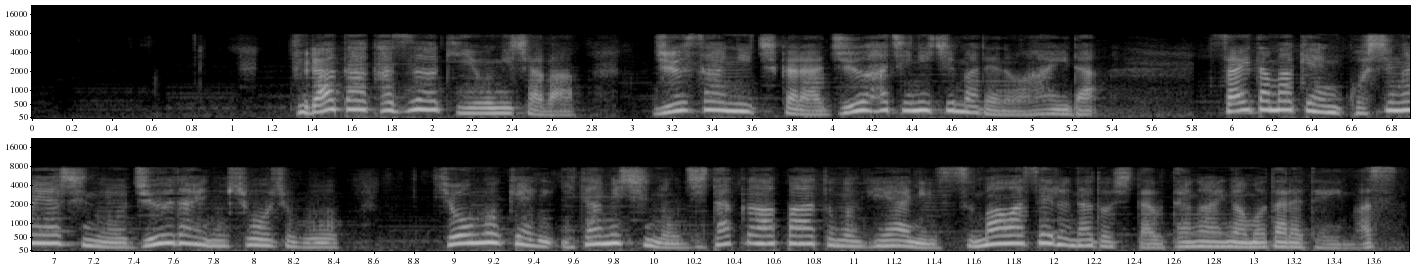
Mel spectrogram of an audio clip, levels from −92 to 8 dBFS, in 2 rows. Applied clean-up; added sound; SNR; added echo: neural separator model SepFormer DNS4.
